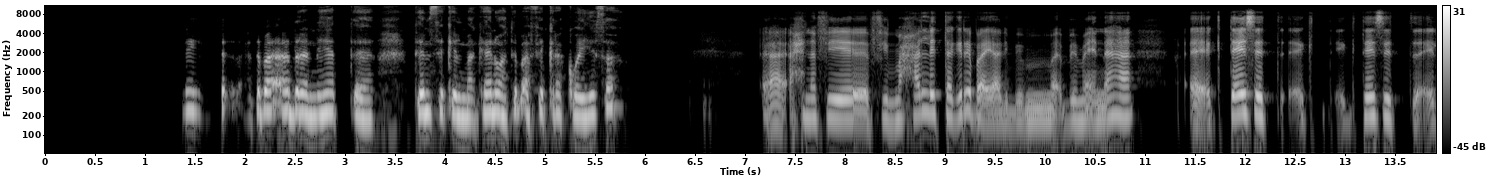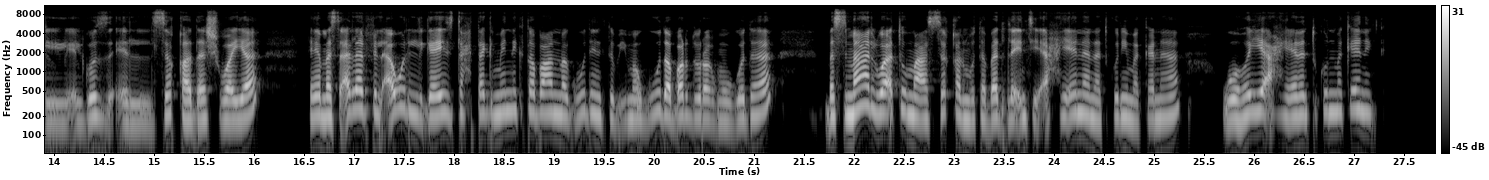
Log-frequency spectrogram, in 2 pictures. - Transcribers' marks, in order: none
- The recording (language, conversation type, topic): Arabic, advice, إزاي أوازن بين حياتي الشخصية ومتطلبات الشغل السريع؟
